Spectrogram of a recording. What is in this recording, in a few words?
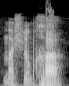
how are you in hebrew male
